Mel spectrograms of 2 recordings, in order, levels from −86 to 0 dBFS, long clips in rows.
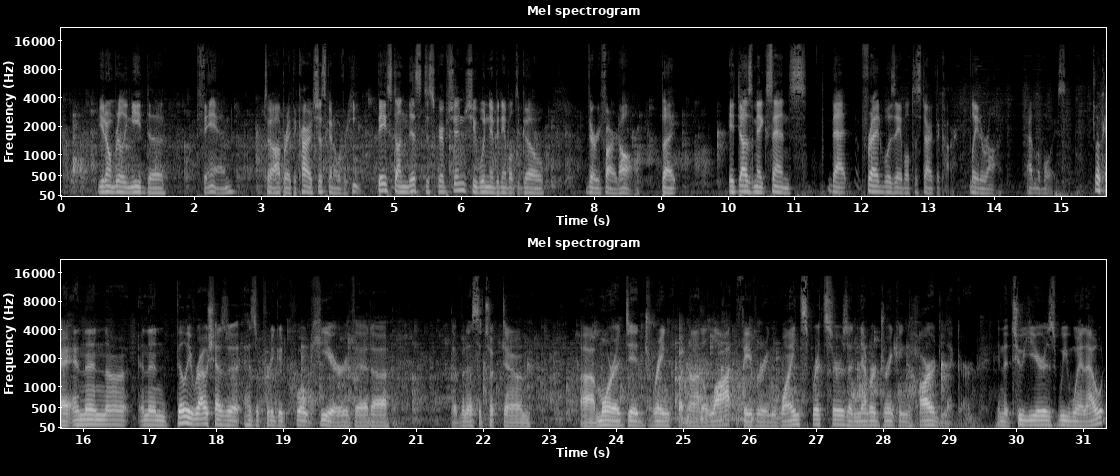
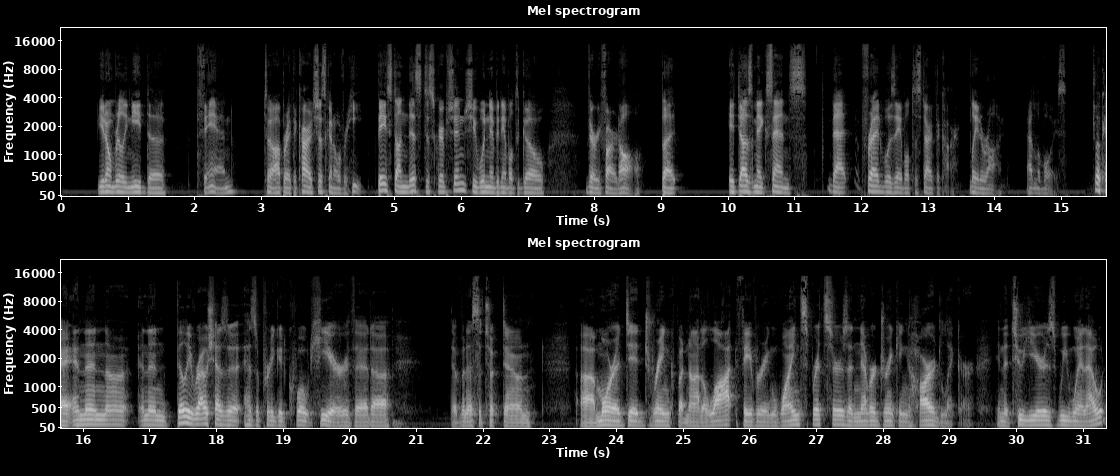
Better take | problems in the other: second | household noises; noticeable; throughout; 15 dB below the speech

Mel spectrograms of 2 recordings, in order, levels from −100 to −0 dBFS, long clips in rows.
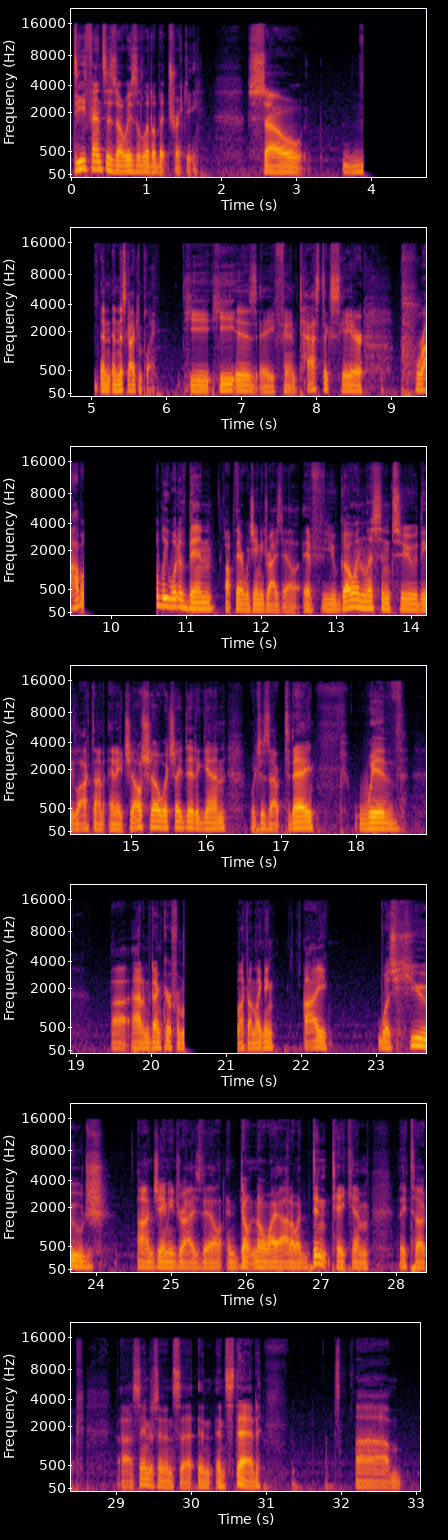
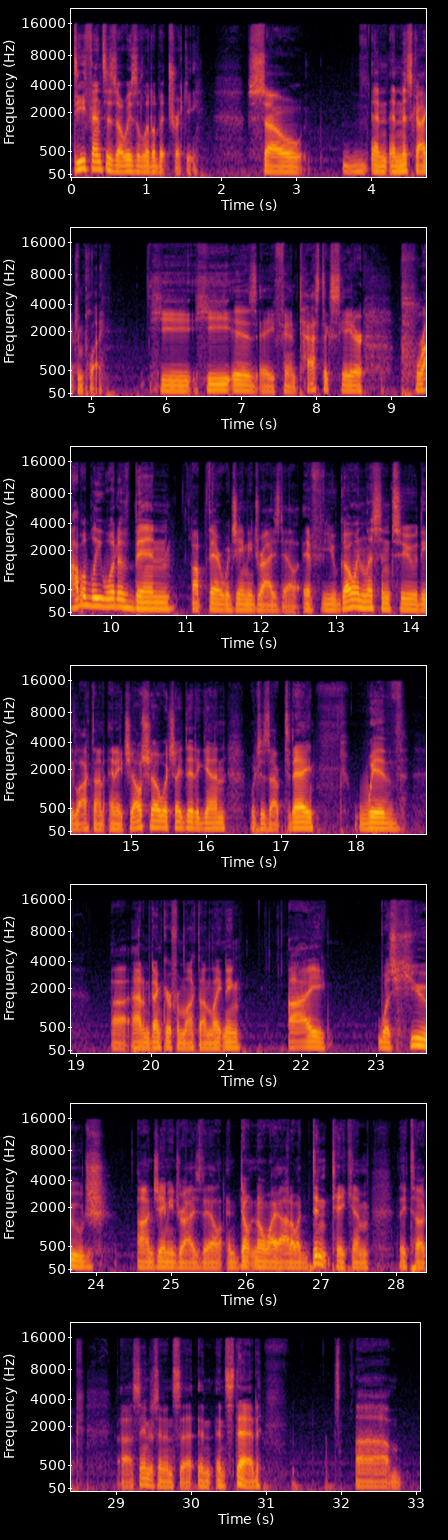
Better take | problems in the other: second | audio freezing; at 4 s for 1 s, at 9.5 s for 1 s and at 20 s for 0.5 s

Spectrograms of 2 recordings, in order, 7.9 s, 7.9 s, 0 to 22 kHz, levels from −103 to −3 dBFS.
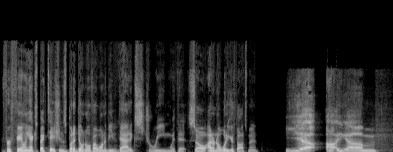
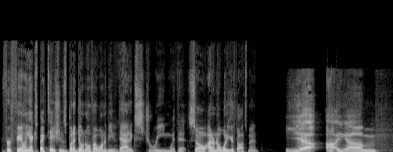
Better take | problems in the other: neither | none

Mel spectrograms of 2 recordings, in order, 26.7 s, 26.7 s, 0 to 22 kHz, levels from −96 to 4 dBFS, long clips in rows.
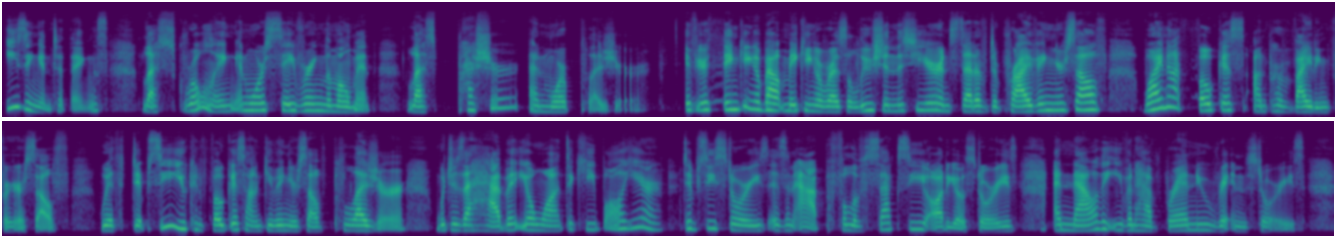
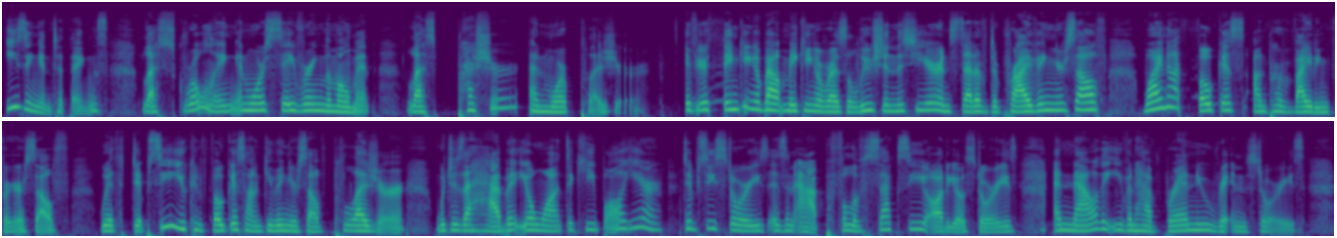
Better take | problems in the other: second | thin; very slightly; fading below 250 Hz

